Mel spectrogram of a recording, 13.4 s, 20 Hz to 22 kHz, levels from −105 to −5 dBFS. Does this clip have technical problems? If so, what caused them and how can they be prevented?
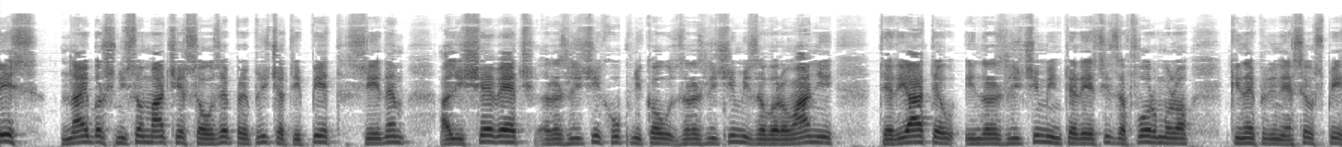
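Yes. Throughout the clip, HE-AAC compression likely rebuilt the treble at a bitrate that sounds near 24 kbps. Copied lower bands make sibilants gritty and metallic, and nothing sounds above 14.9 kHz. Encoding at a higher bitrate with standard AAC would prevent this.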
